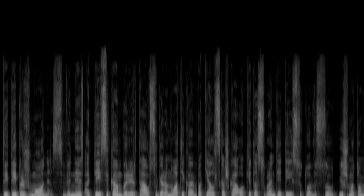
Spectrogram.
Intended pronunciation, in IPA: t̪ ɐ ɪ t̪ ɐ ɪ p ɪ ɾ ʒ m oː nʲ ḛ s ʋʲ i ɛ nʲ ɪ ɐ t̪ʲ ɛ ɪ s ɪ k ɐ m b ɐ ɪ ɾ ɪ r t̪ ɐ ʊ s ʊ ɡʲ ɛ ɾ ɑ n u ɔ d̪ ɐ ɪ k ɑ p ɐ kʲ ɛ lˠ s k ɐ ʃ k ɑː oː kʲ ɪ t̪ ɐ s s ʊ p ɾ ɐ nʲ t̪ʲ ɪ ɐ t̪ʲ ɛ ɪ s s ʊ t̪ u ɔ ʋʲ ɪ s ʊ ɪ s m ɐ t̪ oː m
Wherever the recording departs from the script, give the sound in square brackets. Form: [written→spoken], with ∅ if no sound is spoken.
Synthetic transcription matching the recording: t̪ ɐ ɪ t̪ ɐ ɪ p ɪ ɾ ʒ m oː nʲ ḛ s ʋʲ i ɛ nʲ ɪ ɐ t̪ʲ ɛ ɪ s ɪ k ɐ m b ɐ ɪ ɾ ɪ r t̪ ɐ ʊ s ʊ ɡʲ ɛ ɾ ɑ n u ɔ [d̪→t̪] ɐ ɪ k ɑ p ɐ kʲ ɛ lˠ s k ɐ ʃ k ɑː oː kʲ ɪ t̪ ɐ s s ʊ p ɾ ɐ nʲ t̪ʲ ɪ ɐ t̪ʲ ɛ ɪ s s ʊ t̪ u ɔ ʋʲ ɪ s ʊ ɪ [s→ʃ] m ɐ t̪ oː m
